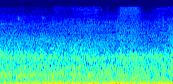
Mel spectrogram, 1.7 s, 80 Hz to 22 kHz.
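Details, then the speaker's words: Gen 2 Toyota Prius brake bleeding without a scan tool: with the bleeder valve open, the ABS pump runs quickly to maintain pressure, a steady low electric hum without a break, normal operation. "open this bleeder valve I hear it pumping it is trying to maintain pressure okay so now it's pumping away and it really is pumping quickly"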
